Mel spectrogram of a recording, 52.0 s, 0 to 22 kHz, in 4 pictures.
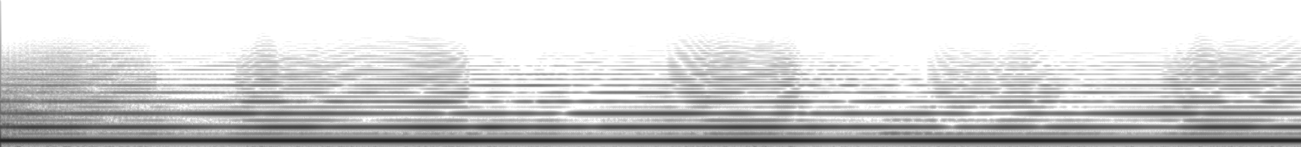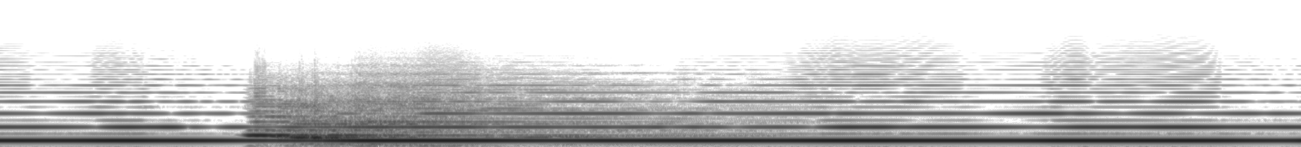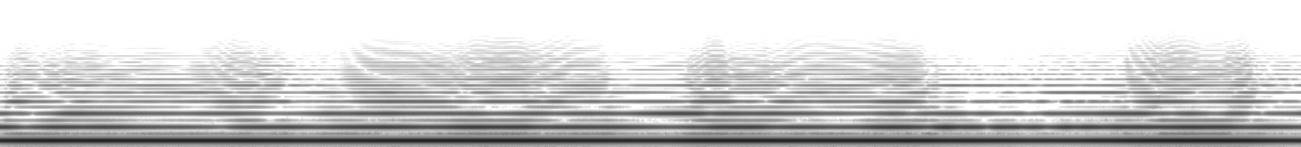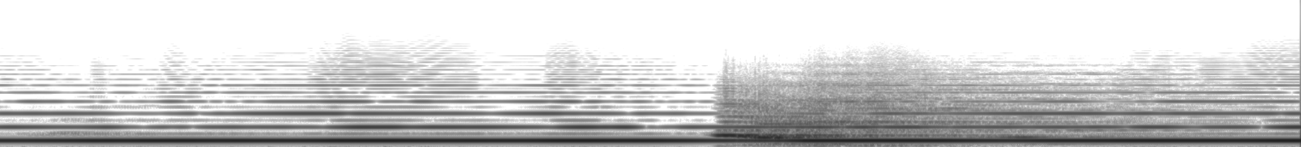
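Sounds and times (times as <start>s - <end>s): feedback drone low hum: 14.5s - 21.7s, 45.8s - 52.0s.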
